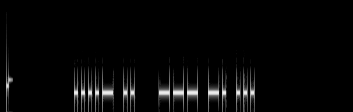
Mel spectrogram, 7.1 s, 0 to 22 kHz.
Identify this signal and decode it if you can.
Morse code, heard as a keyed tone, about 17 wpm, 700 Hz. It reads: 4I ONS
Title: Winter Field Day Exchanges Encore 17wpm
